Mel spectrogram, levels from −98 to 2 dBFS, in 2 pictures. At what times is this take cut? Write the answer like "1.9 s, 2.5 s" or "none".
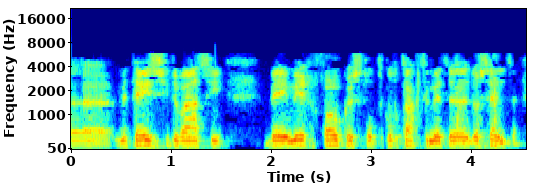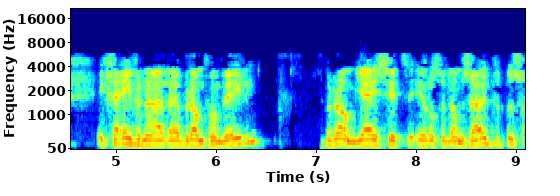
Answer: none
